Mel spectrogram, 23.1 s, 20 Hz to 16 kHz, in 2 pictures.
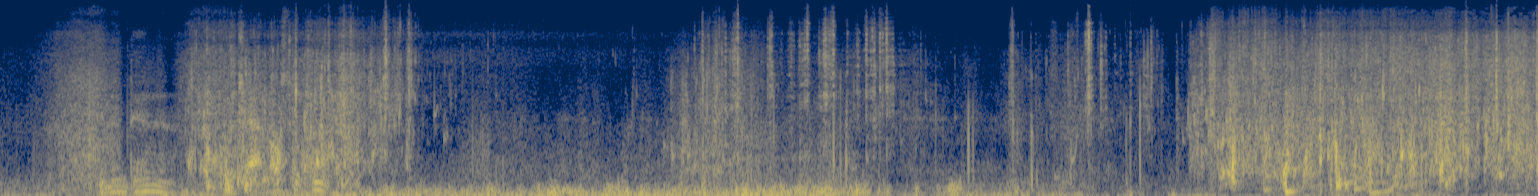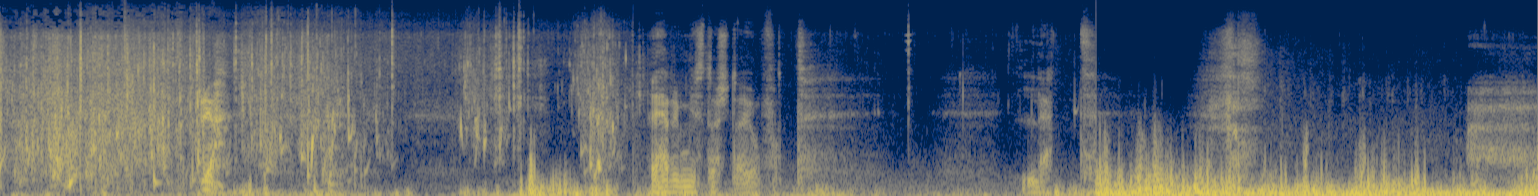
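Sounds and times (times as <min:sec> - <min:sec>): wind rumble on microphone: 0:00.0 - 0:08.2, 0:13.0 - 0:16.8, 0:19.3 - 0:23.0
water splashing and sloshing: 0:00.4 - 0:03.8, 0:04.7 - 0:16.6.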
